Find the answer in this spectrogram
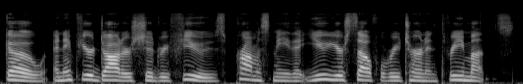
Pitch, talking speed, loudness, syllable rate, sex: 185 Hz, 195 wpm, -21 LUFS, 4.9 syllables/s, female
